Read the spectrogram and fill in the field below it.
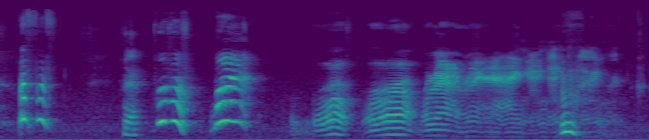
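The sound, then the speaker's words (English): A voice imitates a snarling dead, evil dog: three short yelping bursts, then a longer strained, wavering growl-whine that rises and falls before a final gasp. “it's my dead it's my dead evil dog noise.”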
